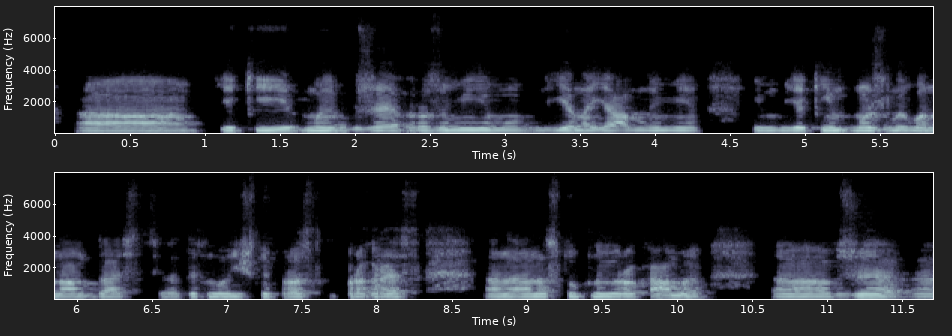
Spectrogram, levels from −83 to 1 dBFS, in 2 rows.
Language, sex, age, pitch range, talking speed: Ukrainian, male, 20-39, 90-100 Hz, 80 wpm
